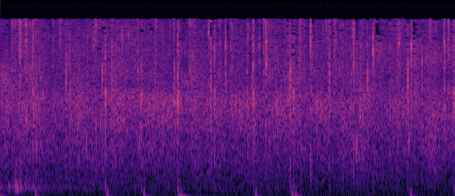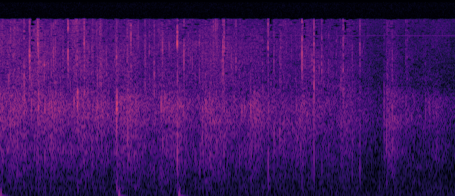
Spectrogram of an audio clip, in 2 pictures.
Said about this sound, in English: And I just want to ask you, would you just give them a warm welcome with applause?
